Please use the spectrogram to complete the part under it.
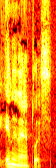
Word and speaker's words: Indianapolis: Well, that's how Indianapolis natives pronounce. They say Innanapolis.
